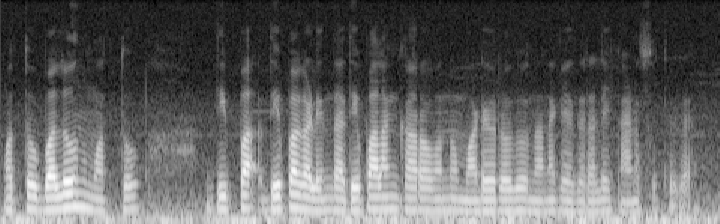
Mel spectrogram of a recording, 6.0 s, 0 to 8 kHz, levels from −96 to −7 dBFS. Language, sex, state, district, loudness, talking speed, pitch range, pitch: Kannada, male, Karnataka, Bangalore, -19 LUFS, 100 wpm, 110-125 Hz, 115 Hz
